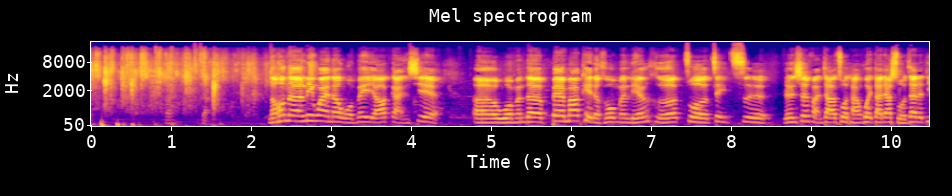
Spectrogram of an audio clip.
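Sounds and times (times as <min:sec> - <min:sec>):
audience clapping: 0:00.0 - 0:03.0
speech: 0:02.2 - 0:10.4.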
